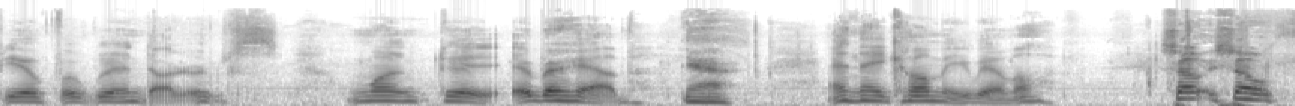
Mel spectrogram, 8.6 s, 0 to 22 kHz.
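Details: Adult woman born in 1959 with lifelong cerebral palsy, which she attributes to oxygen being cut off to her brain during delivery, affecting her speech and motor skills; some listeners have difficulty understanding her; dysarthria (cerebral palsy).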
